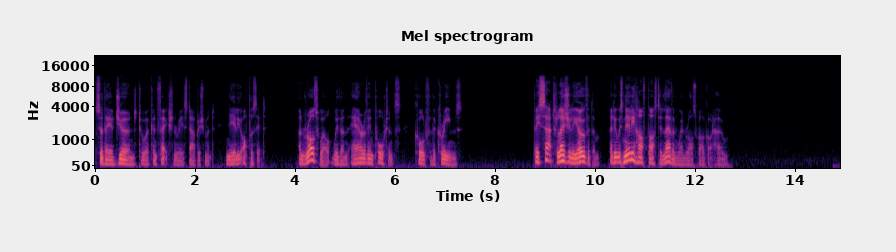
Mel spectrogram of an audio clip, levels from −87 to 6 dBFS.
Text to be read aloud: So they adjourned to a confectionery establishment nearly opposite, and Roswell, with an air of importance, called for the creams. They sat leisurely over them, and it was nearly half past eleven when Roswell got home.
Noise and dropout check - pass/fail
pass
